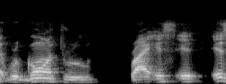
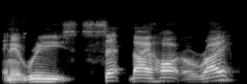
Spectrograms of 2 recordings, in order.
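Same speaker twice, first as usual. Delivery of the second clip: scripture reading; 3 semitones higher, slower than usual. Acted. Reads scripture aloud slowly.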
